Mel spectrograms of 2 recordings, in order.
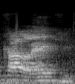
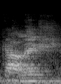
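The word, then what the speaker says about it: Kalecki: Na outra atividade eu recomendei um texto do Michael Kalec, ou Kalesch, a depender da pronúncia, Aspectos Políticos do Pleno Emprego.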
